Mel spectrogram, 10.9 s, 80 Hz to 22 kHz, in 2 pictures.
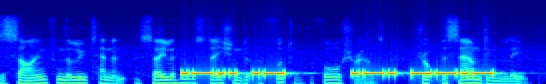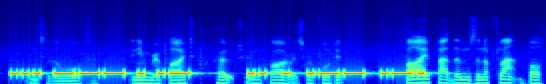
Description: Morse code (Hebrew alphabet), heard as a keyed tone, hand-sent with a paddle, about 21 wpm, 510 Hz, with speech in English. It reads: לא רק שהוא יוצר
